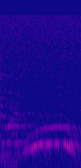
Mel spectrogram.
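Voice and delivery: a sudden high "woo!", dragged out slowly; excited whoop. Real, not acted. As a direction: whoop at the burn in the arms. Lifting book for fifteen minutes.

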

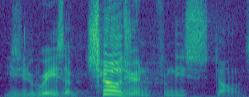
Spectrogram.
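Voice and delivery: stern prophet voice; lightly acted John the Baptist. John the Baptist warning the crowd, stern. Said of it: "and he goes".

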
